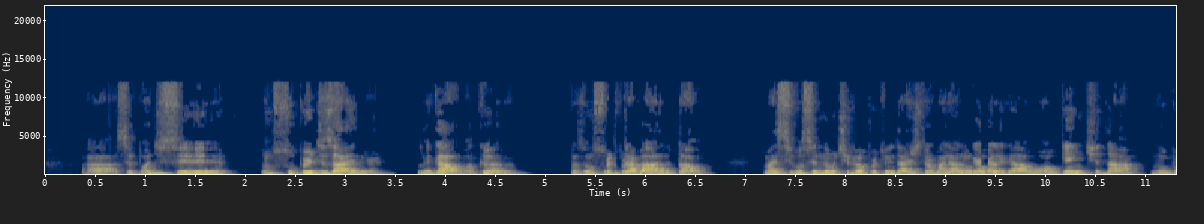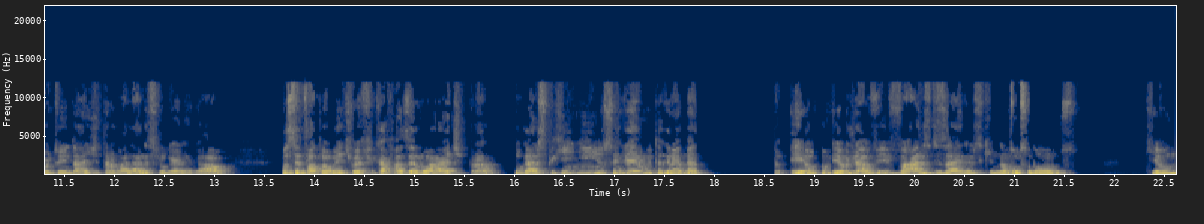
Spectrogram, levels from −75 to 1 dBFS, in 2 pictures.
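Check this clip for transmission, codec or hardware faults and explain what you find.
Two kinds of fault are present: a single bit error spike and six instances of frames out of order.

The bit error spike is at 0.65 s. One sample carries a value that jumps by a power of two and falls straight back, the result of a single flipped bit in memory or on a digital link. It is heard as one sharp, broadband tick that has no relation to the surrounding speech.

The frames out of order occur at 1.42–1.60 s, 5.62–5.80 s, 9.27–9.45 s, 17.66–17.84 s, 19.00–19.18 s and 20.98–21.17 s. In each, two adjacent blocks of about 85.3 ms were decoded in swapped order, which fits runs of four frames apiece. The stretch plays with its halves exchanged, giving a brief garbled flutter. No time is lost, so the timing after each stretch stays intact.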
